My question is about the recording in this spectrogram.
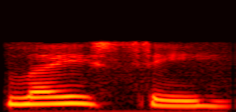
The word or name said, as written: Lacey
